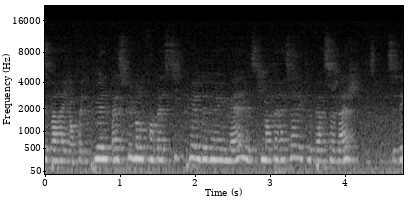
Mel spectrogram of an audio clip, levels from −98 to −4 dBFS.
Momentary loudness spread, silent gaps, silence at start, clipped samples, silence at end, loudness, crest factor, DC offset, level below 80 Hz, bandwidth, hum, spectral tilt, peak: 9 LU; none; 0 s; under 0.1%; 0 s; -34 LUFS; 14 dB; under 0.1%; -52 dBFS; 8.8 kHz; none; -8 dB/octave; -18 dBFS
